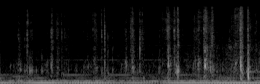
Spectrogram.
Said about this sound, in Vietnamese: Thái tử lúc này chậm rãi thúc ngựa đi qua cổng thành, hướng vào bên trong.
